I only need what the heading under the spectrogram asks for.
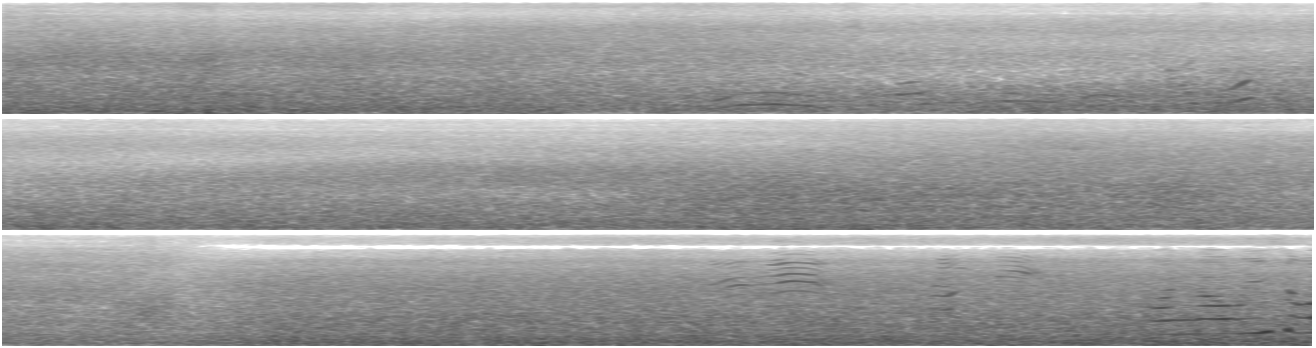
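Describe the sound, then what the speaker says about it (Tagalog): Steady roar of strong surf washing onto Bondi Beach, broadband and continuous, growing a little louder toward the end with faint voices underneath. "Ala, lakas na ng alon."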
